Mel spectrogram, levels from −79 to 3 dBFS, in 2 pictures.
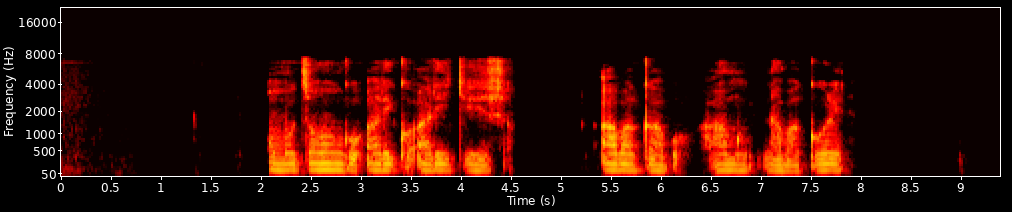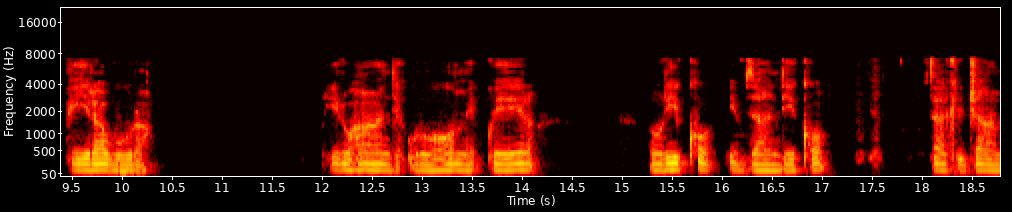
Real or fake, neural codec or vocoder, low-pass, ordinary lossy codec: real; none; 7.2 kHz; MP3, 48 kbps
